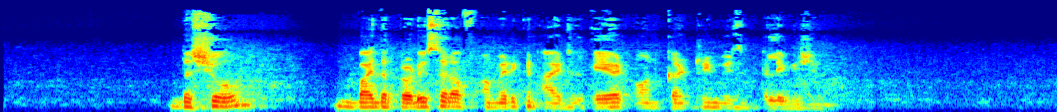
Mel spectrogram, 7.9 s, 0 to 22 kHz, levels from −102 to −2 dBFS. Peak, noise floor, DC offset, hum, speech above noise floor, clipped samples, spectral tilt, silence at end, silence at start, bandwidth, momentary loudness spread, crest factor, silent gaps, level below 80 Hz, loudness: -2 dBFS; -66 dBFS; under 0.1%; none; 45 dB; under 0.1%; -4 dB/octave; 1.7 s; 1.3 s; 16 kHz; 15 LU; 20 dB; none; -64 dBFS; -21 LUFS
